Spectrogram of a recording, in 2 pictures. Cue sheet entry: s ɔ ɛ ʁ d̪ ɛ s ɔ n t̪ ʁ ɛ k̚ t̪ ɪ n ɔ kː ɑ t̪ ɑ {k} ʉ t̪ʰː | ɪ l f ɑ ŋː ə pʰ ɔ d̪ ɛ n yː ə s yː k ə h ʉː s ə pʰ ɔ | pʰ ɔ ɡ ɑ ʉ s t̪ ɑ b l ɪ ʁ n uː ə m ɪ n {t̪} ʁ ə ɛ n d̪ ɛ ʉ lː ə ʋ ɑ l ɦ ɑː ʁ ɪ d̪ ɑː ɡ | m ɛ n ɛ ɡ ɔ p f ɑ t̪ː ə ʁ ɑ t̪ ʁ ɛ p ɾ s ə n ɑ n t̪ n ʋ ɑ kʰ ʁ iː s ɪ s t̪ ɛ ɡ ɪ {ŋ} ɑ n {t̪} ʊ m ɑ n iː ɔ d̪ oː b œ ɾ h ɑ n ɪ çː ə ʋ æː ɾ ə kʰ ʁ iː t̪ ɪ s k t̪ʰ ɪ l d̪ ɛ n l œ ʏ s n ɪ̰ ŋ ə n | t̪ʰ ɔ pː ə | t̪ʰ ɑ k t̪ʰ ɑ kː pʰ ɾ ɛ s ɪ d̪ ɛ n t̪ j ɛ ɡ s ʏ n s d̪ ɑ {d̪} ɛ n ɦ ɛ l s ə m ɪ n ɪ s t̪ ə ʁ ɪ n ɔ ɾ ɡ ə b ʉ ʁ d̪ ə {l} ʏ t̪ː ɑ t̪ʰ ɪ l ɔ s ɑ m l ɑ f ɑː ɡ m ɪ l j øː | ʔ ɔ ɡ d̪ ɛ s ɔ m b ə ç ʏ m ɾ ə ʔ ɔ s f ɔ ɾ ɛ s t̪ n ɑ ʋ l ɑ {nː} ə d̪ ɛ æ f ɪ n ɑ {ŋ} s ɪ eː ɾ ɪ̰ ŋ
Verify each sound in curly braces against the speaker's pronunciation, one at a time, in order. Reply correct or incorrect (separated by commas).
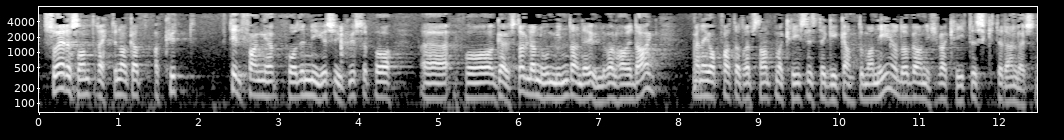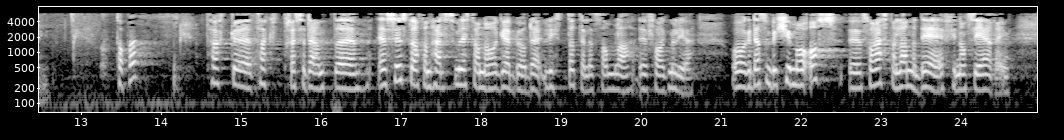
incorrect, incorrect, incorrect, correct, incorrect, correct, correct, incorrect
